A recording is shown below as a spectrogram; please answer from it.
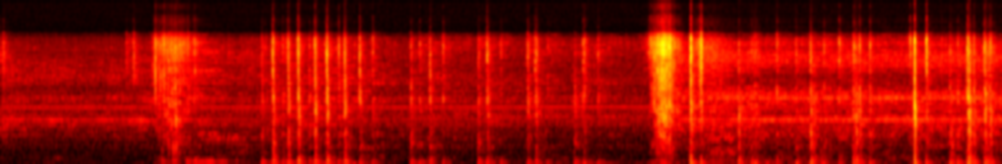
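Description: Computer keyboard typing in quick runs of keystrokes, with a short pause in the middle. Two brief bursts of noise stand out, one about two seconds in and a louder one just past the middle.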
